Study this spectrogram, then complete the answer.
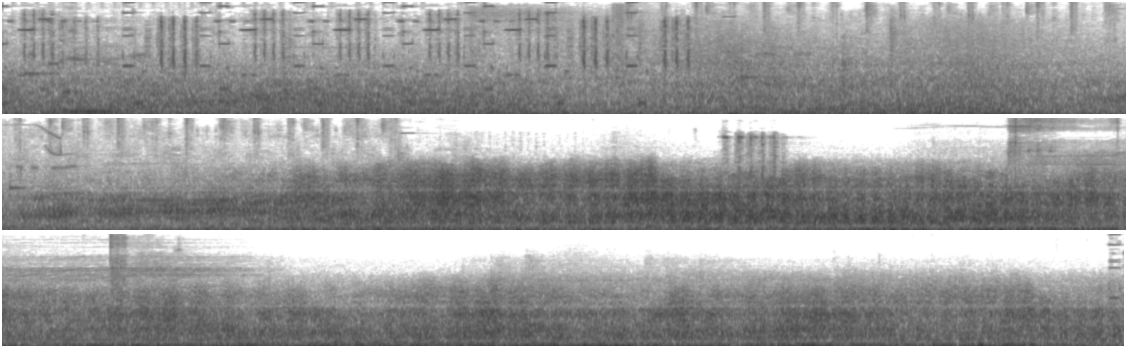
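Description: Spaceship engines roar steadily as a ship leaves its landing pad and departs a station in a video game, a dense continuous rumble with a brief rising whoosh partway through.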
